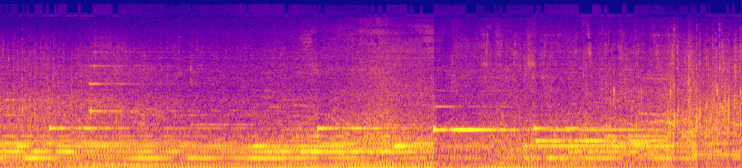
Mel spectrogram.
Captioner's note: applause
